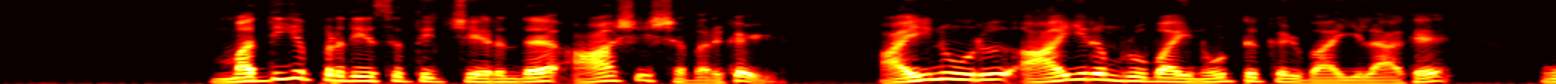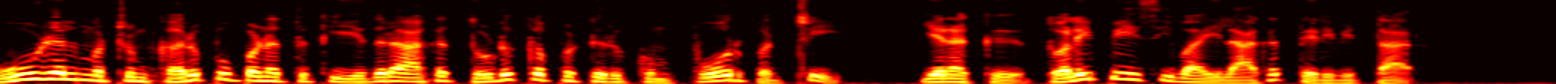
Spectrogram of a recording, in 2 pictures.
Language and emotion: Tamil, neutral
